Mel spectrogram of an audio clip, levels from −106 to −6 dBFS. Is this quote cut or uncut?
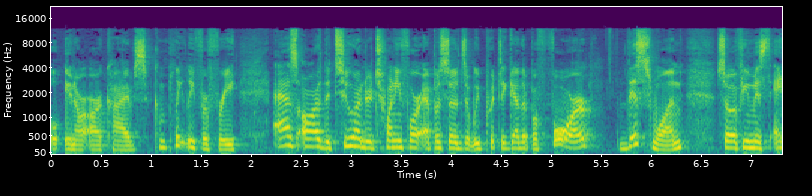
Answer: uncut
